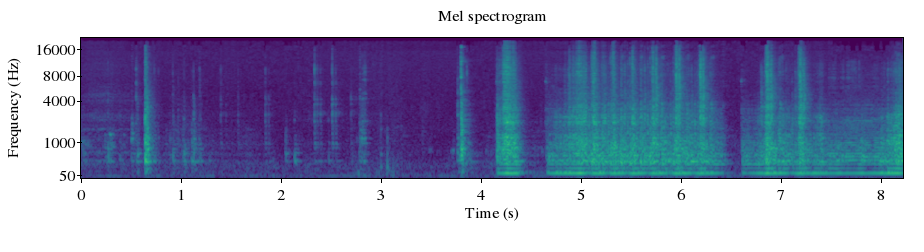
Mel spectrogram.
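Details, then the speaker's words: Near-new ex-demonstration Bernette 610D serger/overlocker before cleaning and lubrication service, sewing two layers of muslin: bursts of stitching with loud clattery rattle over motor hum; rattling noise, owner wonders about thread tension or loose presser foot. "It does sound quite noisy, doesn't it? Sort of rattly somehow."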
